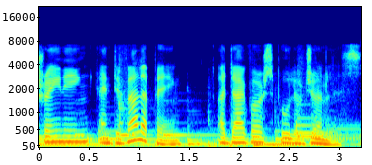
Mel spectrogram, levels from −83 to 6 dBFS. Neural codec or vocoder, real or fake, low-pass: none; real; 7.2 kHz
